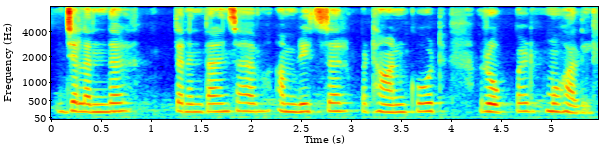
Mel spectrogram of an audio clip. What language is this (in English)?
Punjabi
